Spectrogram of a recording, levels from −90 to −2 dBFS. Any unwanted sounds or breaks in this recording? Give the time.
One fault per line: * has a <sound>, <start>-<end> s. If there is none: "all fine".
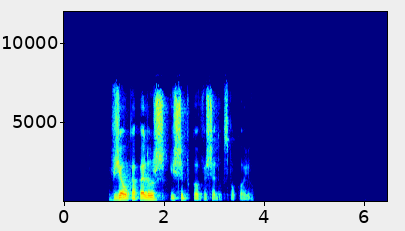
all fine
